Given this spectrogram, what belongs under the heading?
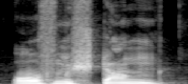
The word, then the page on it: o(n)zintn: Pinzgauer Mundart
